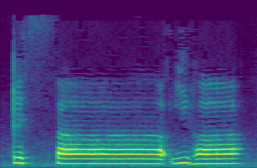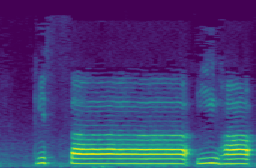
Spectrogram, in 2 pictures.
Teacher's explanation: تشدید پہ سختی کرنی ہے لیکن سا کی صفت جو ہے اس میں سیٹی نہیں لانی ہے · آگے الف مدہ کے بعد حمزہ آ رہا ہے ایک ہی کلمہ میں، تو مد متصل واجب کریں گے، 5 کاؤنٹ کرنا ہے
